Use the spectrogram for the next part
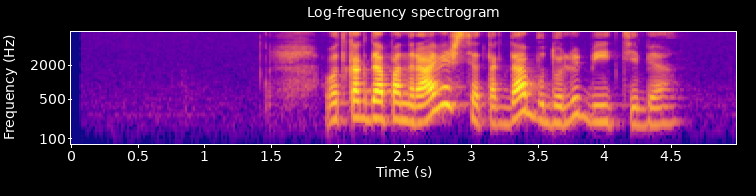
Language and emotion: Russian, positive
